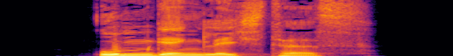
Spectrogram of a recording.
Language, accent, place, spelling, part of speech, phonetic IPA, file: German, Germany, Berlin, umgänglichstes, adjective, [ˈʊmɡɛŋlɪçstəs], De-umgänglichstes.ogg
- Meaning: strong/mixed nominative/accusative neuter singular superlative degree of umgänglich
